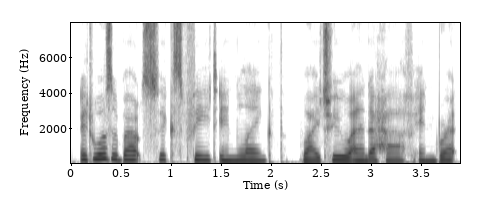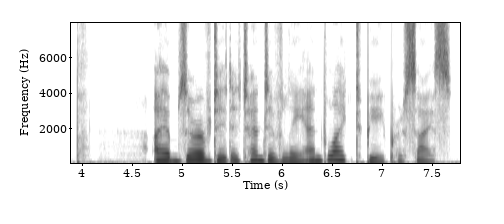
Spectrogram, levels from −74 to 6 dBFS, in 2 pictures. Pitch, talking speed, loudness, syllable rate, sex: 215 Hz, 175 wpm, -18 LUFS, 4.7 syllables/s, female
